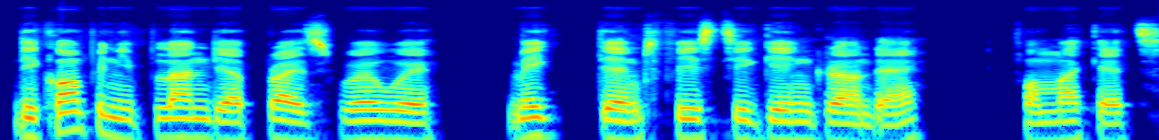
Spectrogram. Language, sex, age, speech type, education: Nigerian Pidgin, male, 15-29, spontaneous, tertiary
